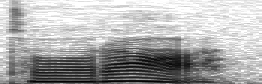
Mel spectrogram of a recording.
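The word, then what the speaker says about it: תורה: So we can read this word as Torah, and the meaning is a law or instruction.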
